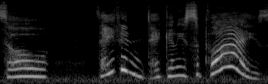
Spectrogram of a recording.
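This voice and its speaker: A woman voicing a tiny, chirpy, childlike fairy companion who is nosy and excitable in a game. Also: very high-pitched, takes it slowly, slight background noise, full character voice. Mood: curious. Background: soft game music.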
